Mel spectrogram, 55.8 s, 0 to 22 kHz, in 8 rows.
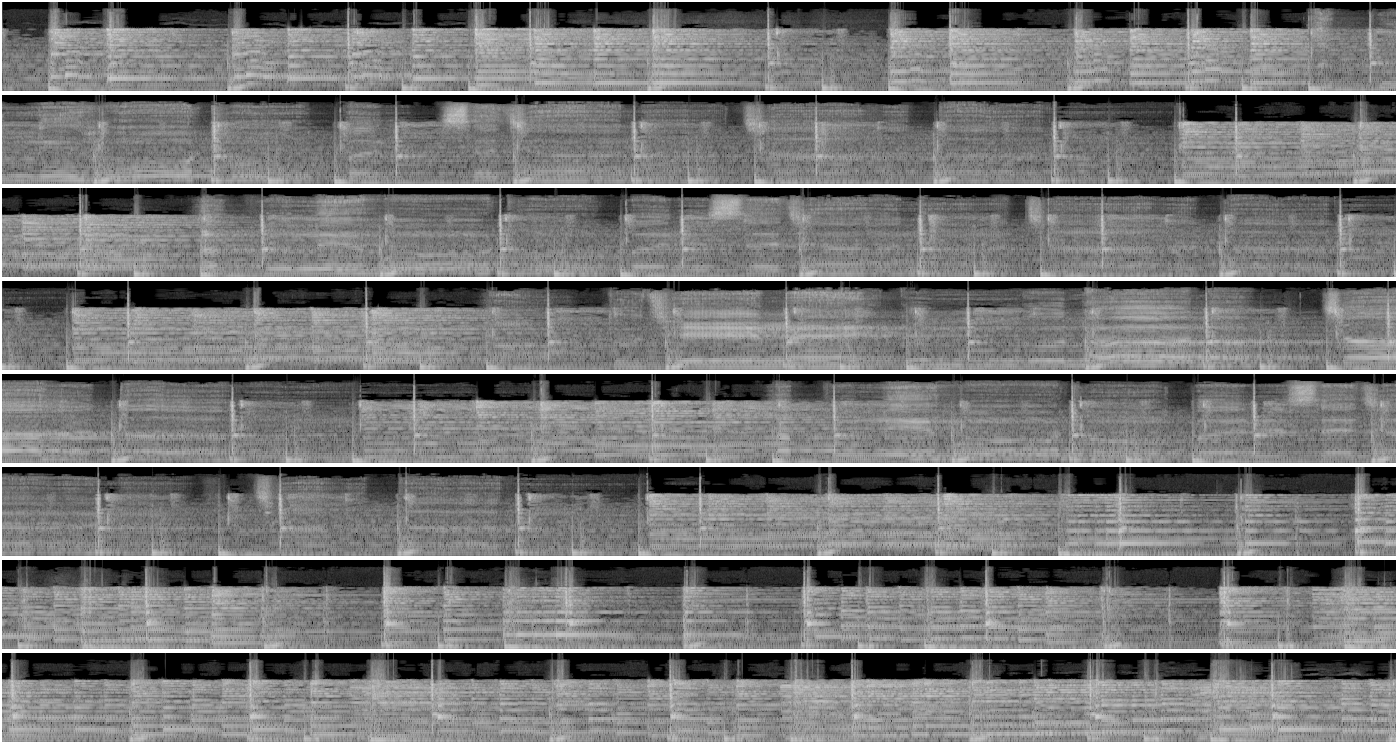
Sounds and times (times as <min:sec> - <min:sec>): Music: 0:00.0 - 0:55.7.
